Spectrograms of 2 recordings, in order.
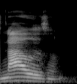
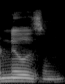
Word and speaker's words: nihilism: right no it was nihilism or nilism depending on how you want to say it i'm from monroe north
